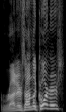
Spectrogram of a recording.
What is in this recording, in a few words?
Sports Human Voice Male Baseball Announcer; Runners On The Corners; AdobeCC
